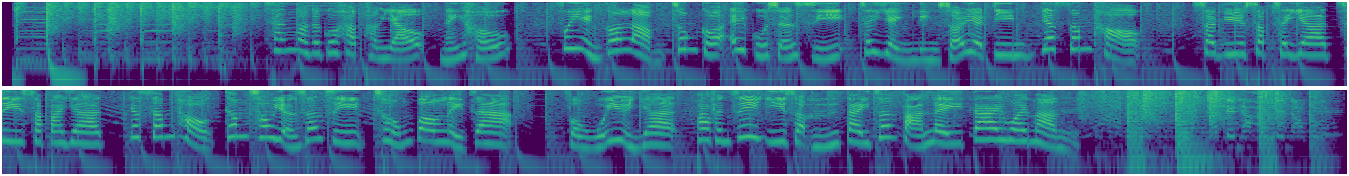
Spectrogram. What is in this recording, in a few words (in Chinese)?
粤语广告促销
